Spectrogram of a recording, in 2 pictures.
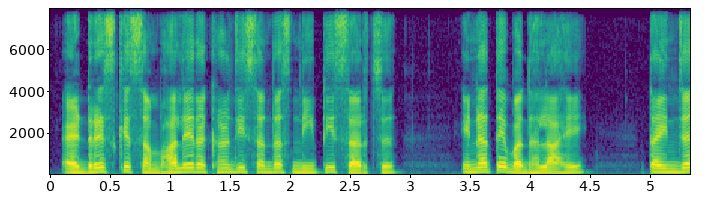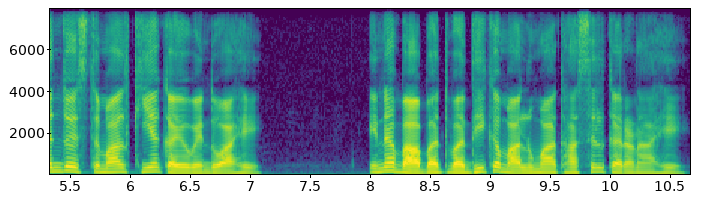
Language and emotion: Sindhi, neutral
